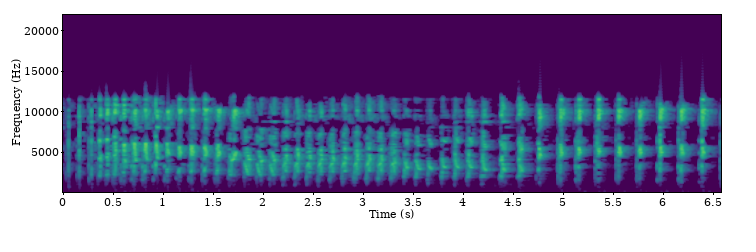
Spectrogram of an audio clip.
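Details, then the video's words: Fighter lovebird in a long chattering song, called ngekek: a rapid, steady train of sharp, high, buzzy chips repeated several times a second, slowing slightly and becoming more evenly spaced toward the end. "Lovebird Fighter durasi hampir 4 menit"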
